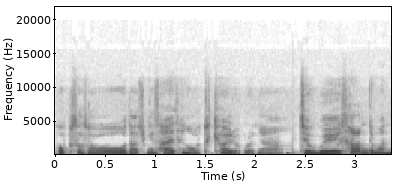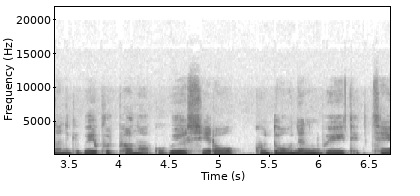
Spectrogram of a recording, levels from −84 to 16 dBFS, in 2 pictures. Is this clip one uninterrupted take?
no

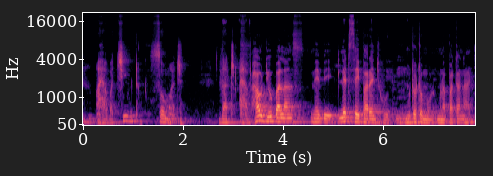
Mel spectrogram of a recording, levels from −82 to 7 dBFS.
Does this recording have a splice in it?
yes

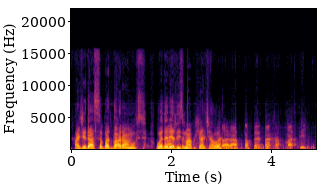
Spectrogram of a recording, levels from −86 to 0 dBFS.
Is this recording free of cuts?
yes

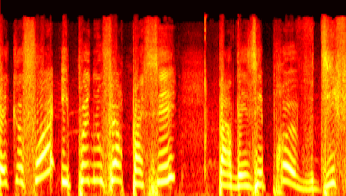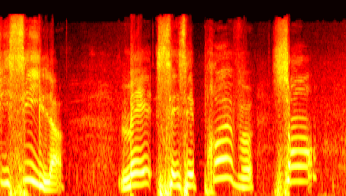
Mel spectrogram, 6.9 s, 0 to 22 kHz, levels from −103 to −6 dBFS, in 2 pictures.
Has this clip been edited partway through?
no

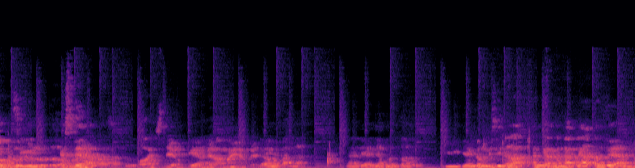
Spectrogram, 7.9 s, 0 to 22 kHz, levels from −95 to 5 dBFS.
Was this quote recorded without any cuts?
yes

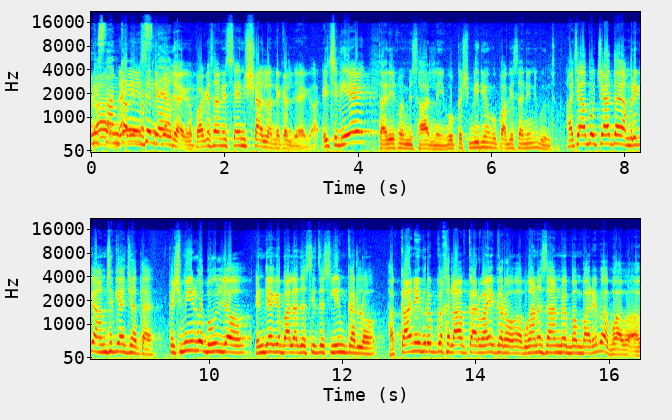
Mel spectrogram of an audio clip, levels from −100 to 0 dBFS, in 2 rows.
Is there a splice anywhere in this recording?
yes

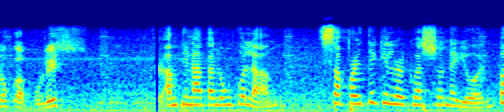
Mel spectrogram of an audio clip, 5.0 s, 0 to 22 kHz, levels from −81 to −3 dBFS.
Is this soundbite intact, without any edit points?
no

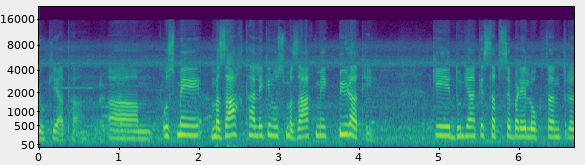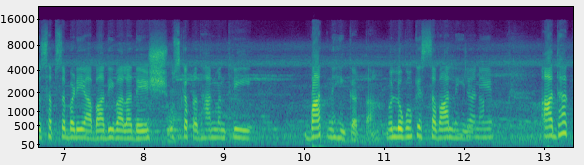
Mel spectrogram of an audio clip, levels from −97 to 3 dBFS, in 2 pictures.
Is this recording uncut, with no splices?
no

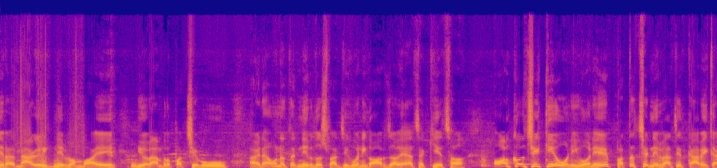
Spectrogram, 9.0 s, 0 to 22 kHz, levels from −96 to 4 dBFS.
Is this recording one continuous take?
yes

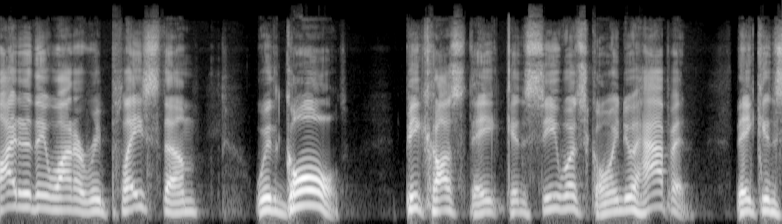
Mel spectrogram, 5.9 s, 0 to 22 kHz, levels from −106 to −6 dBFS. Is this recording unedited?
yes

